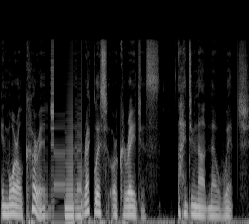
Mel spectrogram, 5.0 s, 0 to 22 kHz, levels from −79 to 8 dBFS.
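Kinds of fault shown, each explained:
Robotic sound from repeated short buffers: From 0.84 to 1.62 s the speech becomes a rigid metallic buzz at 100 Hz, likely from a 10 ms chunk looping while fresh audio is skipped; spectrograms show evenly spaced harmonic lines, waveforms an identical repeating cycle.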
